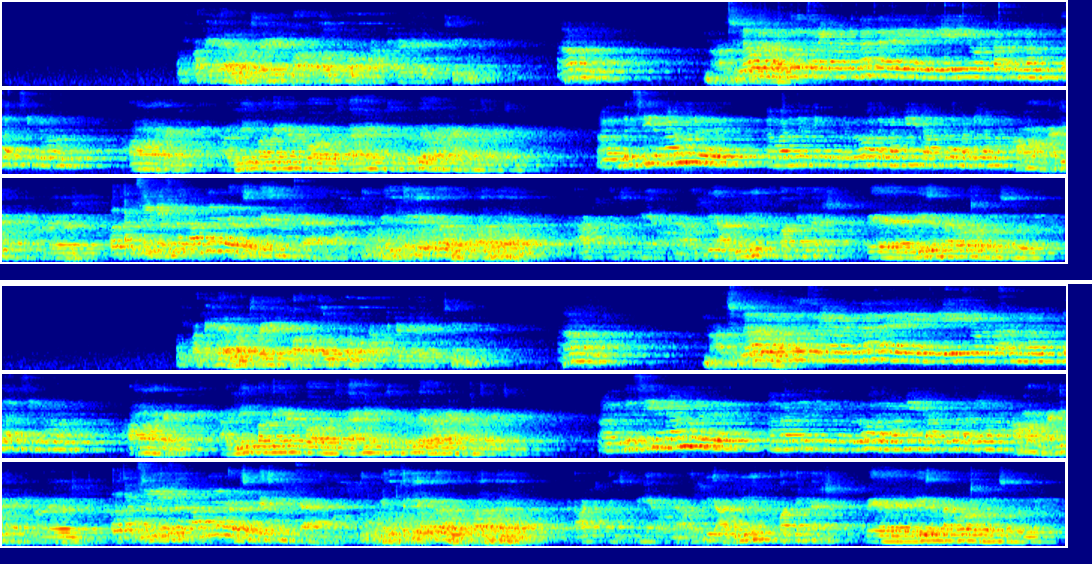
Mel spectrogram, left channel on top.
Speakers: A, on the right (about 55°); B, on the left (about 30°).
A: பாத்தீங்கன்னா எல்லா துறையுமே இப்போ அந்த அளவுக்கு ரொம்ப காம்படேட்டிடிவ் ஆயி போச்சுங்க
B: ஆமா
A: அ
B: ஆமா ஆமா
A: அரசு
B: நா
A: துறையாவு
B: ஒரு மருத்துவத்து துறைல மட்டுந்தா அந்த ஏ ஐ யோட தாக்கம் இல்லாம இருக்குது அதுவு சீக்கிரமா வந்துடும்
A: ஆமா கண்டிப்பாங்க அதுலையு பாத்தீங்கன்னா இப்போ இந்த ஸ்கேனிங் சென்ட்ருந்து எல்லாமே அட்வான்ஸ் ஆயிடுச்சுங்க
B: அ வந்துருச்சு இருந்தாலு ஒரு அ மருந்து எழுதி குடுக் க்கறதோ அது எல்லாமே டாக்டர் தா பண்ணியா
A: ஆமாமா கண்டிப்பா கண்டிப்பா இந்த
B: ஒரு
A: ப்ரஸ்கிரிப்ஷன்ல
B: கன்சல்டேஷனுக்காவது
A: இருந்து கன்சல்ட்டேசனிங்
B: ஆமா
A: க ஆமாங்க ஹெல்த் ரிலேட்டடா அதுக்கப்றோ அதுல அ டாக்ட்ரு கன்சல்ட் பண்ணி ஆகனுங்க அளவ்க்கு அதுவுமே இப் பாத்தீங்கன்னா ரே ரீசண்டா கூட ஒரு நியூஸ் வந்துதுங்க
